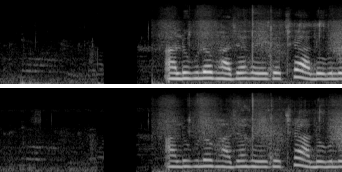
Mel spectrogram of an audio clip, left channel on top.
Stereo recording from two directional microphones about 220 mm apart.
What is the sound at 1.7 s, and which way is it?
Speech, 30° left (ahead or behind).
